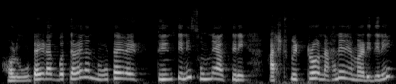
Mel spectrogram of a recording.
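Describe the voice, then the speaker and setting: A woman voicing a short-tempered middle-aged husband, scolding rapidly in a cartoon comedy. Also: fairly high pitch, lively intonation, darkish tone, close to an everyday voice. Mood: angry. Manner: scolding, rapid, repeats insults.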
